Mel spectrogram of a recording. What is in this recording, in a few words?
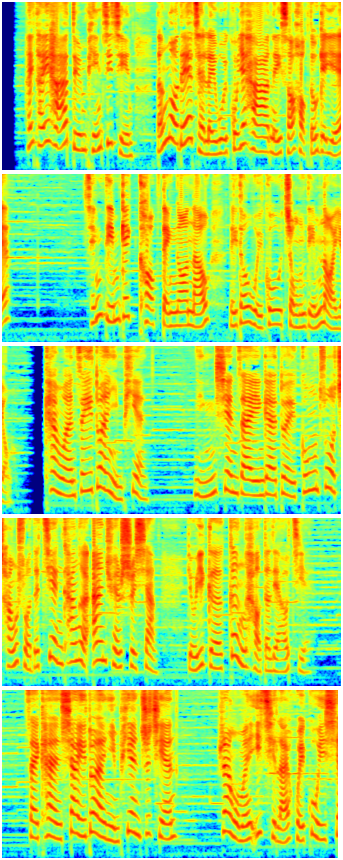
trilingual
